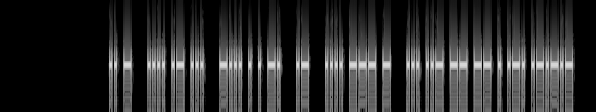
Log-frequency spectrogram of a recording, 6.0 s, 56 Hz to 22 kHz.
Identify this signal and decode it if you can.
Morse code, heard as a keyed tone, about 50 wpm, 700 Hz. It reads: IT HAS BEEN A HOT SUMMER.
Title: Sentences from Top 1100 Words 50wpm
